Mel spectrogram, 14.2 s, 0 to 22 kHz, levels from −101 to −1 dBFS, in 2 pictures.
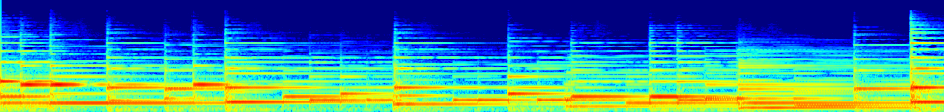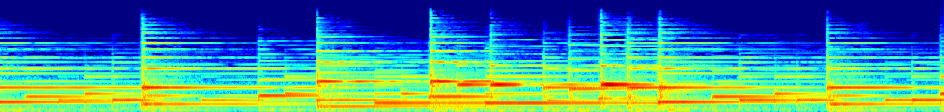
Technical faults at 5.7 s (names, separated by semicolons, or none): crude rate conversion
